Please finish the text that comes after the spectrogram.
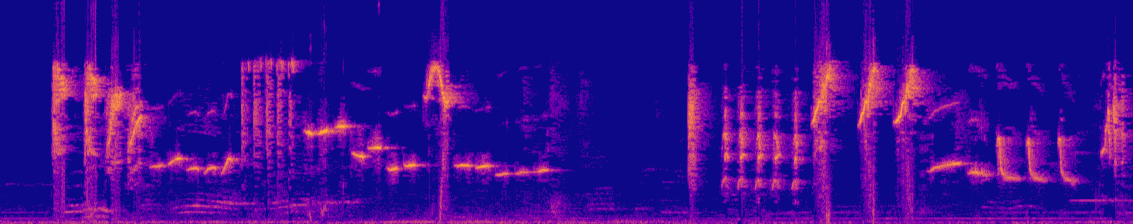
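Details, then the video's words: Varied song of a female tledekan, hill blue flycatcher: bursts of rapid high chips and trills, then drawn-out falling whistles and lower slurred notes, pausing briefly between phrases over a faint constant hum. "Kicau Memukau Tledekan Betina Yang Bersuara Variatif"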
